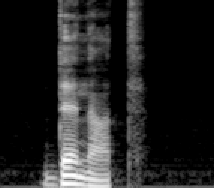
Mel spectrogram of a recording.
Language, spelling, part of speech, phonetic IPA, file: Polish, denat, noun, [ˈdɛ̃nat], Pl-denat.ogg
